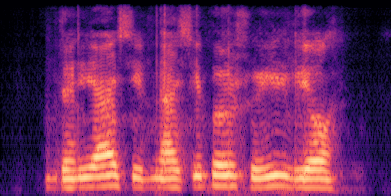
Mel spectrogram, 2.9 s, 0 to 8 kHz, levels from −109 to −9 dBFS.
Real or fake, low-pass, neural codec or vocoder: fake; 7.2 kHz; codec, 16 kHz, 4 kbps, FreqCodec, smaller model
